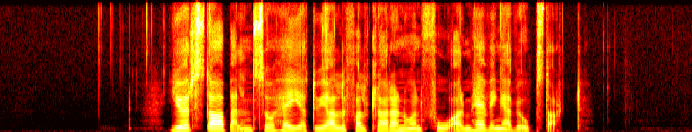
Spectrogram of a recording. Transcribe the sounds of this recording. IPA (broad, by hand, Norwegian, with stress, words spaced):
ˈjøːɾ ˈstɑːbəln̩ ˈsoː ˈhœʏ ˈɑt ˈdʉː ˈiː ˈɑlə ˈfɑl ˈklɑːɾəɾ ˈnuːən ˈfoː ˈɑɾmˌheːʋɪŋəɾ ˈʋeː ˈʊpˌstɑːʈ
